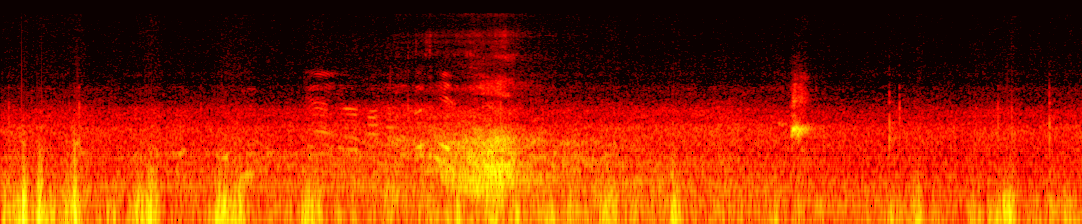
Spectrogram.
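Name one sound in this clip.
Bicycle tyres roll over pavement with bumps and thuds.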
